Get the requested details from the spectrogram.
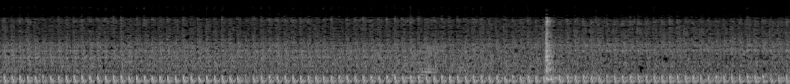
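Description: A small petrol engine idles with a steady, rapid chugging close by.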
